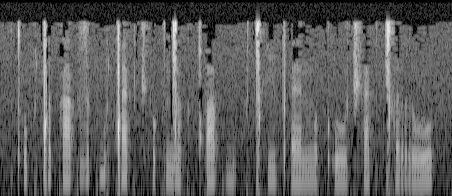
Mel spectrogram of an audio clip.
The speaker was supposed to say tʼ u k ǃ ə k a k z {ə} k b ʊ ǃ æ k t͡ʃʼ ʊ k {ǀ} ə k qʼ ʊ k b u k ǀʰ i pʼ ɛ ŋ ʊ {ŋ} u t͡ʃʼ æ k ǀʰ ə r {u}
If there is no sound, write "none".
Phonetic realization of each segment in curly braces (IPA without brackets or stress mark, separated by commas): ə, ŋ͡ǀ, kʼ, u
